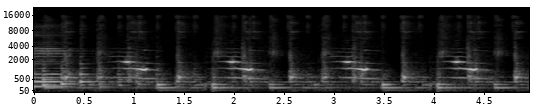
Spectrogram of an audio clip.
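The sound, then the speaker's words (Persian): A voice imitates a cat meowing within a sung children's rhyme, giving four drawn-out meows with falling pitch over rhythmic musical accompaniment. “با صدای چی با صدای گربه”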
